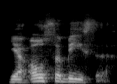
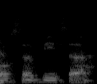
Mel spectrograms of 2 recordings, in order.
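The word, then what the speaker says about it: Osibisa: But yeah, Osabisa. And it's spelled the way that it sounds. Yeah. Osabisa.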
